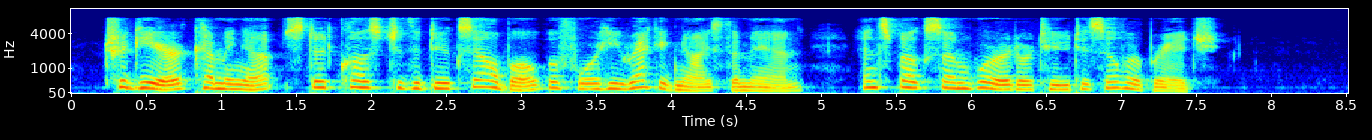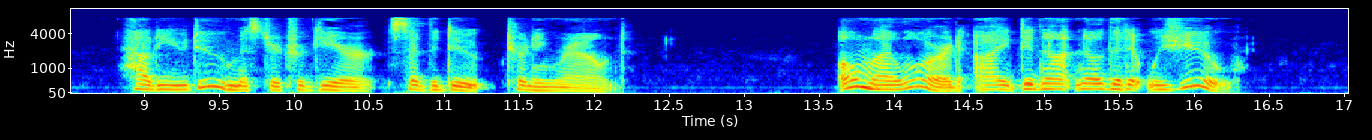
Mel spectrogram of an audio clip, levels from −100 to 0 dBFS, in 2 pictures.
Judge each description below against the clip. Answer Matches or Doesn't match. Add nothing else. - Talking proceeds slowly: Doesn't match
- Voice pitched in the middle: Matches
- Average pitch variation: Doesn't match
